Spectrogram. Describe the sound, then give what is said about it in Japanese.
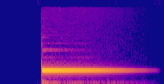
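A single clear electronic prompt tone dings once in a language-practice exercise, signalling the learner to speak, starting sharply and ringing out as a steady pure tone that fades over about a second and a half, with no voices around it. “Speak after the tone.”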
